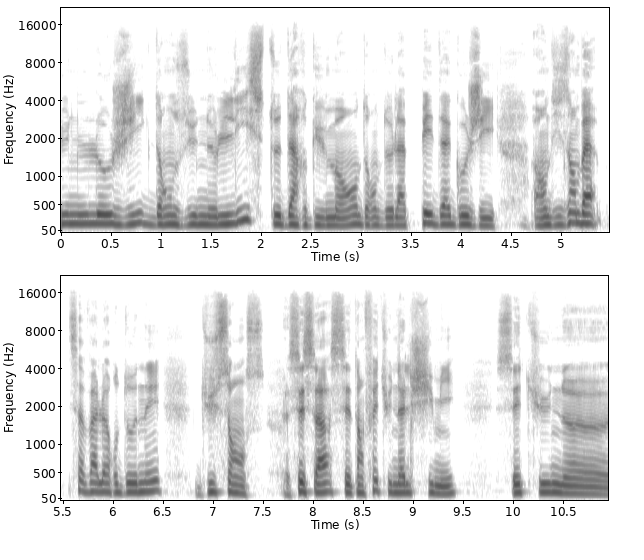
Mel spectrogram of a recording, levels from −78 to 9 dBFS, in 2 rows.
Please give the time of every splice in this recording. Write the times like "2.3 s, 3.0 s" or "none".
5.6 s, 7.7 s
